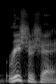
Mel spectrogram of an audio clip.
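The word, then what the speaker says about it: Zaccharie Risacher: Is it Zachary? Arish. Arish. Really? Rishe. Yeah. But it's like it's weird because like somehow the A at the end of his first name more so becomes like part of his last name. The way they say it like Arisha in a way instead of like Yeah.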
